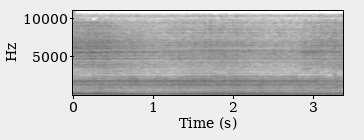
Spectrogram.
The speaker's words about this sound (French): Le vrombissement monta en intensité et en proximité. Il semblait m'entourer. Je savais que la chose qui causait ce bruit était devant, se rapprochant.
